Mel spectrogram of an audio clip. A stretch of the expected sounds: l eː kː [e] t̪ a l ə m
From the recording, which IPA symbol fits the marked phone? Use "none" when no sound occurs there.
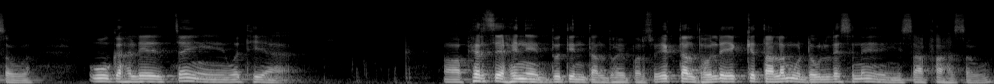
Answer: e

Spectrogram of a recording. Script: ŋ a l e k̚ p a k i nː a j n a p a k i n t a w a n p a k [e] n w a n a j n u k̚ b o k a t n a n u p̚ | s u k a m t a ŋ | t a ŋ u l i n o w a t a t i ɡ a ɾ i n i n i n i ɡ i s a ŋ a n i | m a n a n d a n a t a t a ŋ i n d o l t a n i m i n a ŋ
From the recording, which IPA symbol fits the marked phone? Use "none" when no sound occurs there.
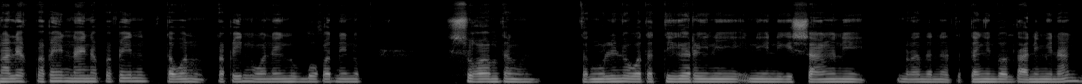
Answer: i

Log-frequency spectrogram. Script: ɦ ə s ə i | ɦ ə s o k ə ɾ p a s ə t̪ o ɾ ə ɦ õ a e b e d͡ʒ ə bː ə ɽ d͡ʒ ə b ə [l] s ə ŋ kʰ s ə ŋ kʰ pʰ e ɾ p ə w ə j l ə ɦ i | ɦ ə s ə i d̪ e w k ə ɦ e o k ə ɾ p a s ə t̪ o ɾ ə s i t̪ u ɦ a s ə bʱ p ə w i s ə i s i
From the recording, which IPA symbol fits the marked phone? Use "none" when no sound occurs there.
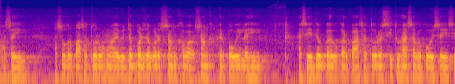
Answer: ɽ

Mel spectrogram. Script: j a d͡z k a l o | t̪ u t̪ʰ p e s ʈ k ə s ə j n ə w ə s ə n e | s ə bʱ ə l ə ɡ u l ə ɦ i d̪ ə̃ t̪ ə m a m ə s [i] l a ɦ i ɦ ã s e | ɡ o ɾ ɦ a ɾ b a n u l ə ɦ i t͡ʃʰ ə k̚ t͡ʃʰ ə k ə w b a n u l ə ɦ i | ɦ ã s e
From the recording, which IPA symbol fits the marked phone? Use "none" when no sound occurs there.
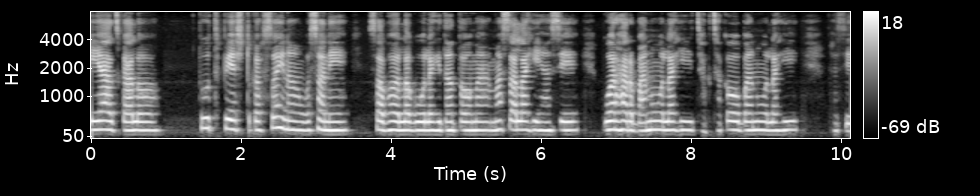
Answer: a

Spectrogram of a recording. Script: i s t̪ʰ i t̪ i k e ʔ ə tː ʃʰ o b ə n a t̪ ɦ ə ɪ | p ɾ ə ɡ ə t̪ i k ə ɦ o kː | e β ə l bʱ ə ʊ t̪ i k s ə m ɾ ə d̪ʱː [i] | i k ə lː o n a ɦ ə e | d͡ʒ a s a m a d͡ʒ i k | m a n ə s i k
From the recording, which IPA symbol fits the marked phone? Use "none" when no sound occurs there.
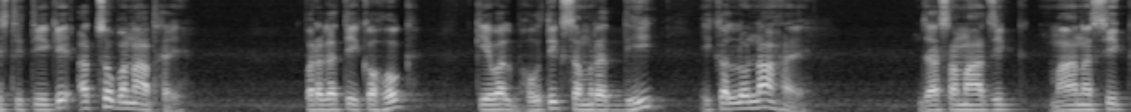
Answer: i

